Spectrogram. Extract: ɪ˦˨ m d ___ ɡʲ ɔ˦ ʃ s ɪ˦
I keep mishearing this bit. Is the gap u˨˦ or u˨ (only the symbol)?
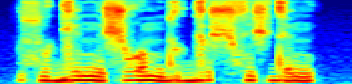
u˨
